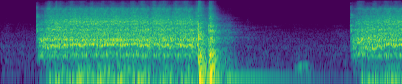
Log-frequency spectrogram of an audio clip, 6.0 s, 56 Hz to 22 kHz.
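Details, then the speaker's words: 1975 Norton twin at first start after rebuild, both carbs tickled: strong cranking for about 2.5 seconds, then it winds down without catching. Ignition timing had been set wrong and was then readjusted. "Alright, well that previous attempt was basically a disaster. But we did find out that we set the timing up wrong."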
